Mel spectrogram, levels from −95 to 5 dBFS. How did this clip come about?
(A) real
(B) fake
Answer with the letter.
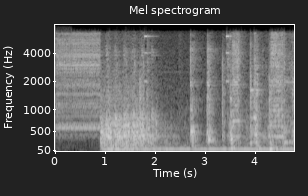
A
